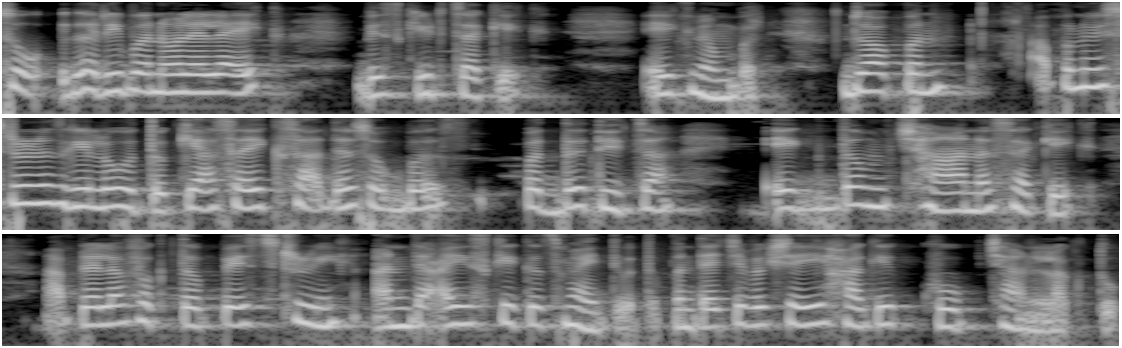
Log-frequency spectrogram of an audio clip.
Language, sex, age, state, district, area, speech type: Marathi, female, 18-30, Maharashtra, Kolhapur, rural, spontaneous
